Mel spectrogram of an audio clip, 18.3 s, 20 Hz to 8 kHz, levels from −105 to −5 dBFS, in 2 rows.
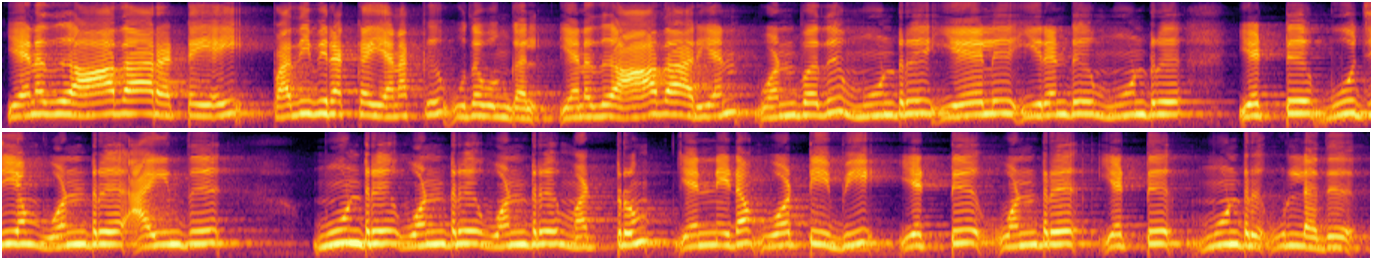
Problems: none marked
